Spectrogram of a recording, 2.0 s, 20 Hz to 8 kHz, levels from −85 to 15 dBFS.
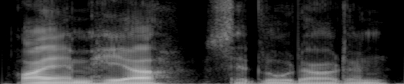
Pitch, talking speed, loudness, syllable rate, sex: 85 Hz, 180 wpm, -19 LUFS, 4.9 syllables/s, male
